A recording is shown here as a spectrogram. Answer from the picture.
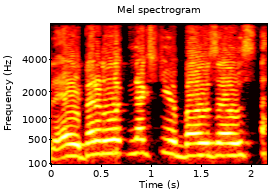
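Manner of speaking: mocking taunt. Taunting losing fans.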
